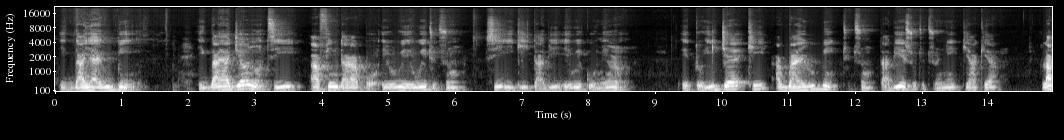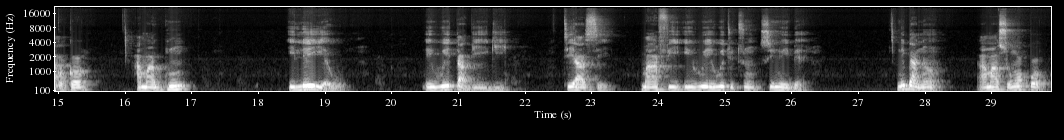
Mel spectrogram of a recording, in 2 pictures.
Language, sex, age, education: Yoruba, male, 15-29, primary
